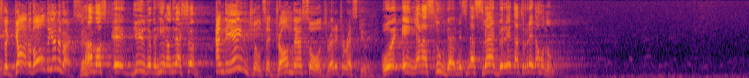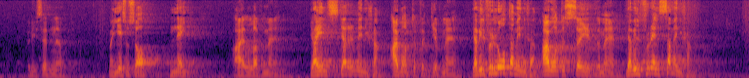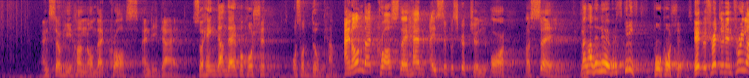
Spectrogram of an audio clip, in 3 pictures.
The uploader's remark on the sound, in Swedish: Inspelad i Scandinavium, G&#246;teborg 1977-01-14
